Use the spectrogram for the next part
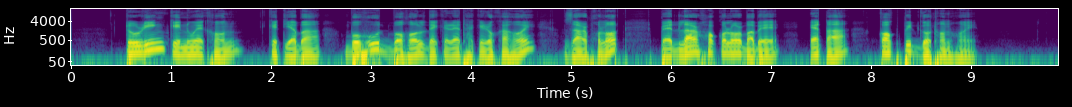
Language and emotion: Assamese, neutral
